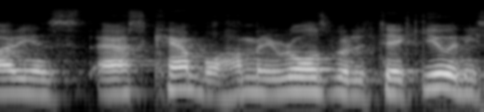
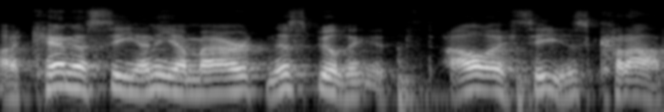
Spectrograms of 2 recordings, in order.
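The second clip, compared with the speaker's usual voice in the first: put-on Scottish accent throughout. Retelling what a teacher said about a public building, in a scottish accent. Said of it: "in his Scottish accent".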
